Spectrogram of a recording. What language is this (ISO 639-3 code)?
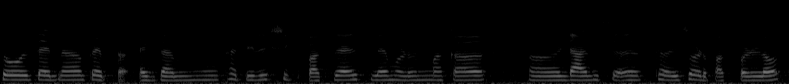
kok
